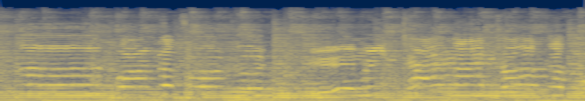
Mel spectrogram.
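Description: Live church praise music: a woman singing into a microphone over a band with keyboard and drums, a steady low line changing notes about once a second.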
